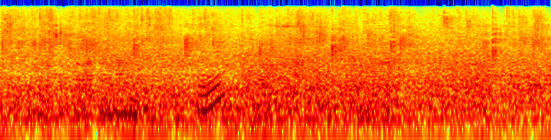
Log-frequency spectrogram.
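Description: Heavy rain pouring steadily onto a flooded road and standing water: a dense, even hiss of drops striking the water surface.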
